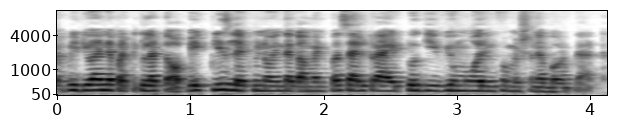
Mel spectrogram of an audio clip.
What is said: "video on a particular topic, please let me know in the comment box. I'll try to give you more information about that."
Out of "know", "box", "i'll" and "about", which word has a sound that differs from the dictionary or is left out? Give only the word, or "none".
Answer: box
